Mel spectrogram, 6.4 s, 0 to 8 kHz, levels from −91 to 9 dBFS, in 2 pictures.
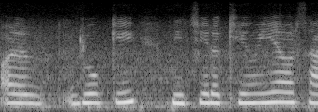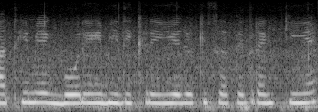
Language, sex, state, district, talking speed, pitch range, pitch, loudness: Hindi, female, Uttar Pradesh, Varanasi, 215 wpm, 240-255 Hz, 245 Hz, -13 LUFS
